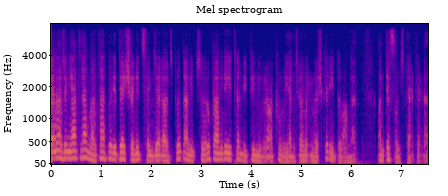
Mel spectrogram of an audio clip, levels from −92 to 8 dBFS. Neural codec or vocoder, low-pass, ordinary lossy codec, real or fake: codec, 16 kHz, 0.5 kbps, FreqCodec, smaller model; 7.2 kHz; none; fake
